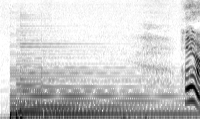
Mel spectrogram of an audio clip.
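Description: Acoustic guitar: one chord strummed just after the start and left to ring, fading slowly.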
